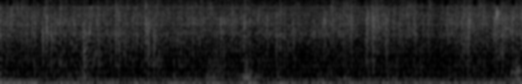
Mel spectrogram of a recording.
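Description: Birria tacos fry in a pan with a continuous, moderately loud hiss and a scattering of small crackles and spits. No one speaks.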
